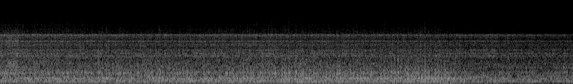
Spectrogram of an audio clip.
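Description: Zenith CH 650 light aircraft's engine idling with the propeller turning during the landing rollout, heard from inside the cockpit. The engine sound drops slightly about four and a half seconds in.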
